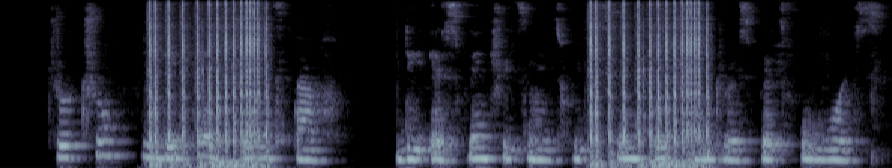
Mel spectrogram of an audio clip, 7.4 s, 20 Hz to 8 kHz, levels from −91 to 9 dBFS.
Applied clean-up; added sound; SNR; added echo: none; Typewriter; -4 dB; reverberation time 0.2 s.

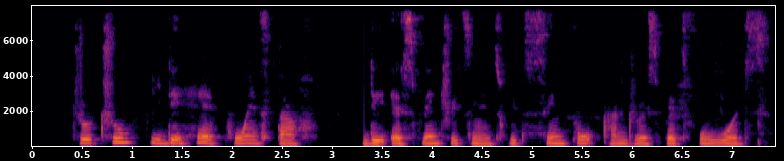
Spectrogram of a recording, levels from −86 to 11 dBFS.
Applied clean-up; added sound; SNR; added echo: none; none; none; none.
